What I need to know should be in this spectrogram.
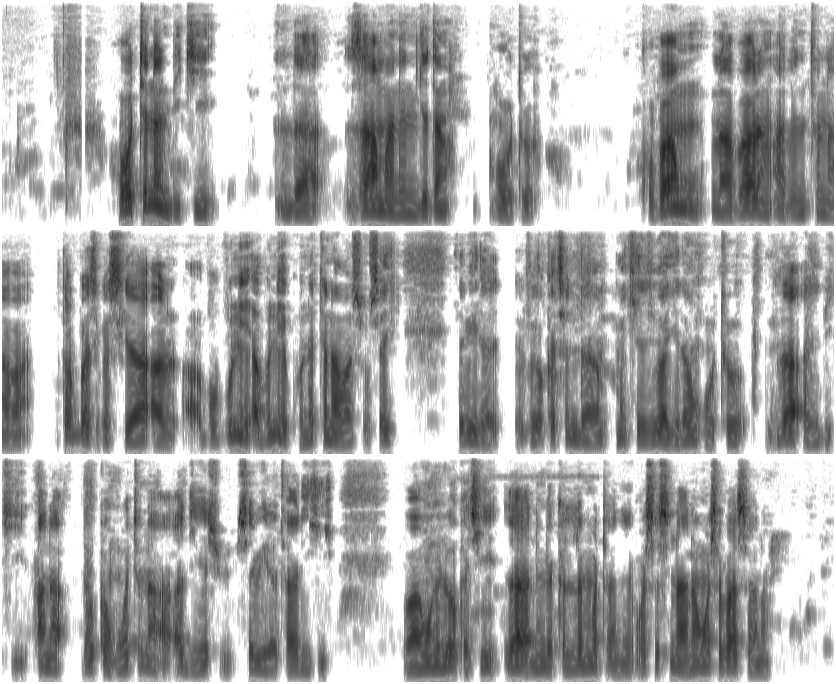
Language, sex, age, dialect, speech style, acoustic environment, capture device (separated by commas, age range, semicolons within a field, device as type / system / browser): Hausa, female, 25-34, Nigeria - Kano, excited; focused; happy, nature, mobile / Android / Chrome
